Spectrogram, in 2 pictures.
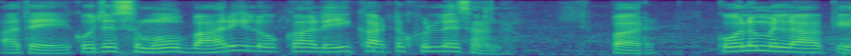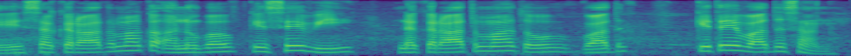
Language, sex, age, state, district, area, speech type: Punjabi, male, 18-30, Punjab, Ludhiana, urban, spontaneous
